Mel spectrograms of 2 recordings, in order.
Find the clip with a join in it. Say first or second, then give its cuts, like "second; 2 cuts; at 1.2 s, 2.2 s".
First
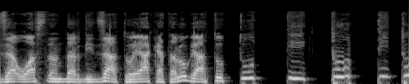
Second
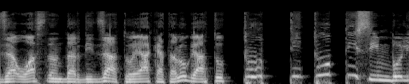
second; 1 cut; at 2.4 s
